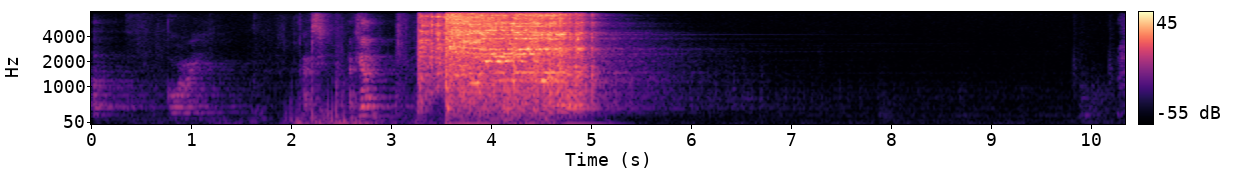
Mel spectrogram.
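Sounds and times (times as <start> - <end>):
dishes crashing and breaking: 3.2 - 5.6.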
